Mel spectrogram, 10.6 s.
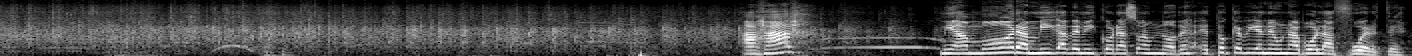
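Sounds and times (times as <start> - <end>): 
loud crowd applause: 0.0 - 7.3
speech: 5.6 - 6.1, 7.0 - 10.5.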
